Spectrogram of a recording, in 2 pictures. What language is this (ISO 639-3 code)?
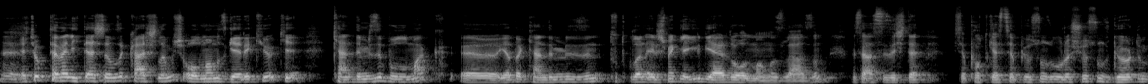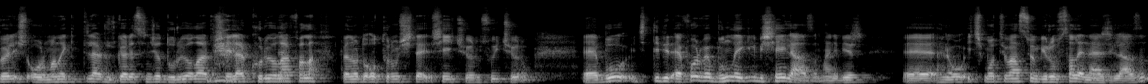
tur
